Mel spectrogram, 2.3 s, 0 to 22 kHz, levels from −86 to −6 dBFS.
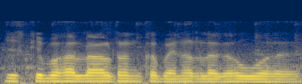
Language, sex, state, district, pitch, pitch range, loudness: Hindi, male, Chhattisgarh, Raipur, 135 Hz, 130-140 Hz, -13 LUFS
